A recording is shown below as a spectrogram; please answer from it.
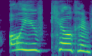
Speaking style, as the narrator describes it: she cried

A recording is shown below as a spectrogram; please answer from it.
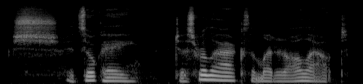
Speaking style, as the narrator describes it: a voice murmurs beside him

